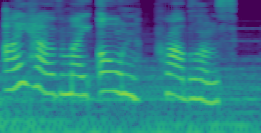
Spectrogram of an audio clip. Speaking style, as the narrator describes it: she said pleadingly

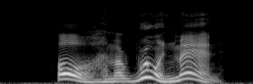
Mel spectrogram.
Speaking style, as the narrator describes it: cried

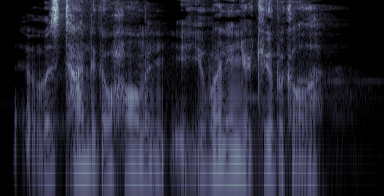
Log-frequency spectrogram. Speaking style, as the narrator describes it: he stammered

